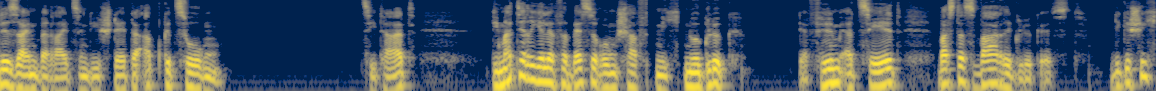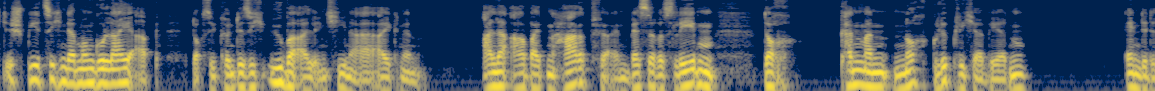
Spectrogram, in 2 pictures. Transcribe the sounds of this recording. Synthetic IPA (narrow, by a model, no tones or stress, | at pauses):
aləzaɪənbəʁaɪt͡sɪndiːʃtɛːtə̰ʔa̰pɡ̥ət͡soːɡŋ̩ | t͡sitʰaːt | d̥iːmateʁiɛləfɛɐbɛsəʁʊŋʃaftnɪçtnuːɐɡlʏk | d̥eːɐfɪlmɛ̰ɐt͡sɛːltvasd̥asvaːʁəɡlʏkɪ̰st | d̥iːɡəʃɪçtʰəʃpiːltz̥ɪçɪndeːɐmɔŋɡolaɪʔa̰p | d̥ɔχz̥iːkʰœntəzɪçʔyːbɐʔa̰lɪ̰nçiːna̰ʔɛ̰ɐʔa̰ɪɡnən | ʔaləʔa̰ɐbaɪtn̩haʁtfyːɐʔa̰ɪnbɛsəʁəsleːbm̩ | d̥ɔχ | kʰanmanːɔχɡ̥lʏklɪçɐveːɐdn̩ | ʔɛndəd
